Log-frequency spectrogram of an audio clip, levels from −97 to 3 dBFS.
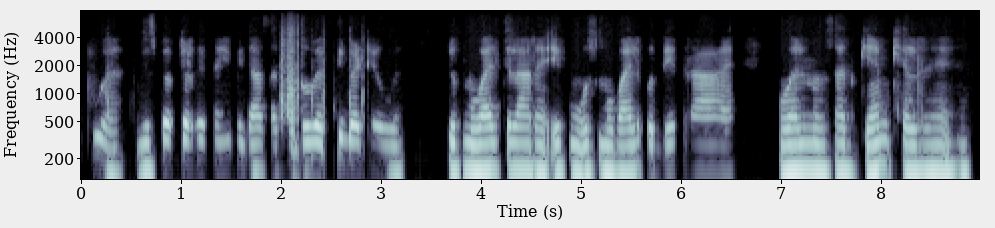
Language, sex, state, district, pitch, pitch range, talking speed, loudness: Hindi, male, Bihar, Jahanabad, 145 Hz, 140-150 Hz, 245 wpm, -20 LUFS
